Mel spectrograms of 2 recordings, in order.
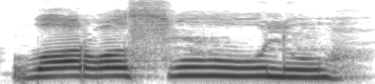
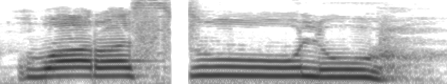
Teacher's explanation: سین کو باریک سیٹی کے ساتھ پڑھا جاتا ہے اور رو کی موٹائی برقرار رکھتے ہوئے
